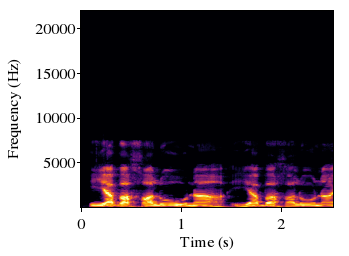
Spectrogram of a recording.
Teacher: ইয়াটাকে ওপেন রেখে বাটাকে একটু আমরা কলকলা করব, ইকু করব। ইয়াব, খটাকে একটু রাইট দিয়ে ডিপ করে পড়ব।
